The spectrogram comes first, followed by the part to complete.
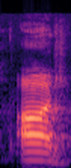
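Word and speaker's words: hour: जिसे आप लोग आवर बोलते हो उसका सही प्रोनाउंसिएशन है आर, ठीक है ना।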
